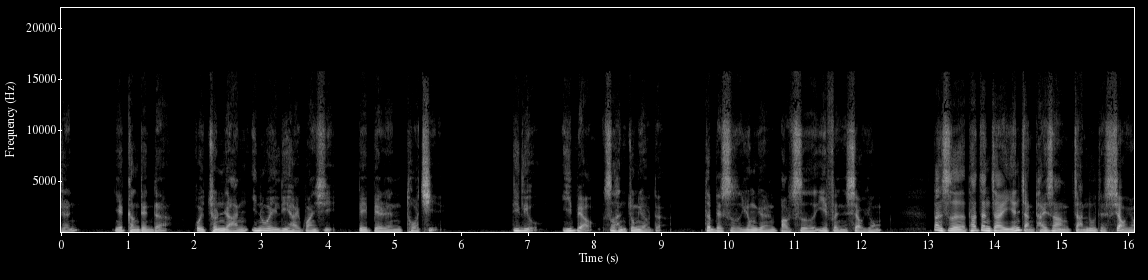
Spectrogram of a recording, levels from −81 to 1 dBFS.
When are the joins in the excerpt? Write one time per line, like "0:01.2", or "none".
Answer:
0:13.0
